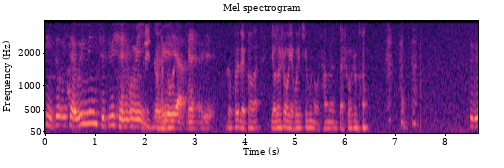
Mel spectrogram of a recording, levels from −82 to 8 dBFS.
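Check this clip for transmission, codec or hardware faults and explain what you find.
One fault is present: the speech is repeatedly pushed down in level during the first few seconds.

The speech suppressed in double talk occurs from 0 to 1.47 s, 1.85 to 2.27 s and 2.49 to 3.7 s. In those stretches the speech sinks sharply, by around 40 dB at its deepest, before recovering. The likely cause is both sides talking at once: the echo canceller could not tell this talker from the loudspeaker echo and suppressed everything. Throughout, the sound is band-limited to 4 kHz, as expected over a G.711 mu-law call path.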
